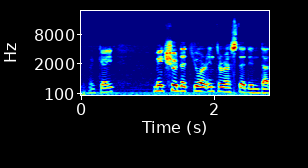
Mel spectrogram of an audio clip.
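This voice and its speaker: With a Filipino accent, a man talks at a moderate pace. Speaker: YouTuber. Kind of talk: monologue video talk with motivational advice. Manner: halting, repeats words.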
